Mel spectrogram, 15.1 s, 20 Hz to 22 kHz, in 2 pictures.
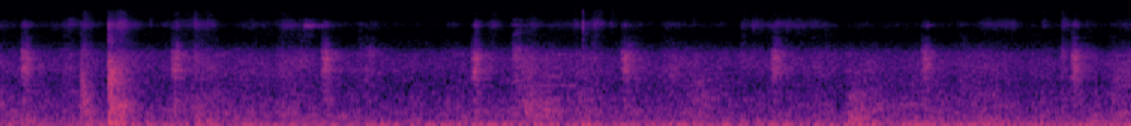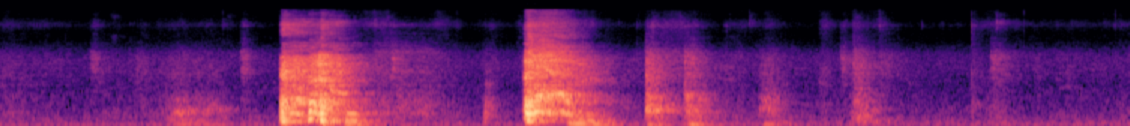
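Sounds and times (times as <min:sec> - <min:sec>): person coughing: 0:09.4 - 0:10.2, 0:11.0 - 0:11.7.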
